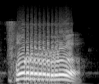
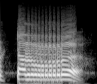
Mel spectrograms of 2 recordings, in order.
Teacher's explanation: तो हम जब फुर्र लिखते हैं तो फुर्र लास्ट में जो रा है ये लंबा खींच रहा है, तो फुर्र। इस तरीके से मेढक करता है टर्र, टर हमने लिखा तो टर्र। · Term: प्लुत स्वर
